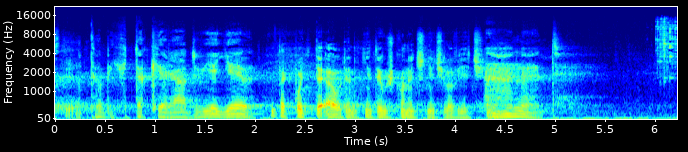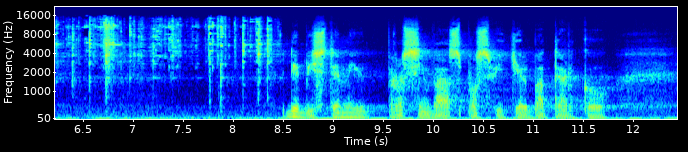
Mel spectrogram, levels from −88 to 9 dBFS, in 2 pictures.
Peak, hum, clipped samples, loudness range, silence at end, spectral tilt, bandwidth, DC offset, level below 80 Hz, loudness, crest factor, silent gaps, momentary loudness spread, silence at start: -6 dBFS; none; under 0.1%; 4 LU; 0 s; -3 dB/octave; 16.5 kHz; under 0.1%; -44 dBFS; -29 LUFS; 24 dB; none; 13 LU; 0 s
